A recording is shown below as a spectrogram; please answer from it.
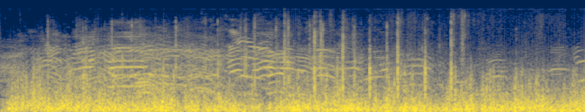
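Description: Wind rumbling on the microphone, with short shouts and calls from players and spectators over it.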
